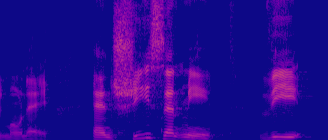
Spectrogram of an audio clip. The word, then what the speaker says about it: Monat: in the company called Monet some people pronounce it monat but as far as I know it is actually Monet and she sent me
